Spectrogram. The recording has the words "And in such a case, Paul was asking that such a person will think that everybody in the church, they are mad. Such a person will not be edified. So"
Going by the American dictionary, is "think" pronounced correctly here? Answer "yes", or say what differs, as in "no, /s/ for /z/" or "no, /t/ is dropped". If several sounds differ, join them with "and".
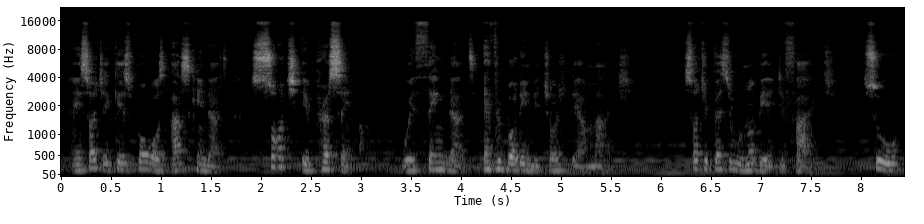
yes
